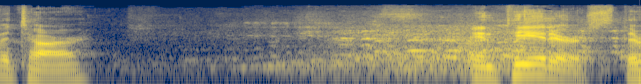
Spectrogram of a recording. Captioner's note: laughter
